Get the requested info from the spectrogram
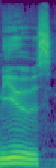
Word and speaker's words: Mewes: I think George Carlin and Jason Mewes.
